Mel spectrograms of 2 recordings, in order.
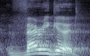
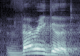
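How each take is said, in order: Both takes have the same delivery.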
